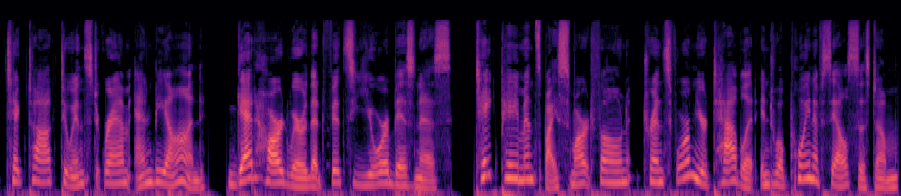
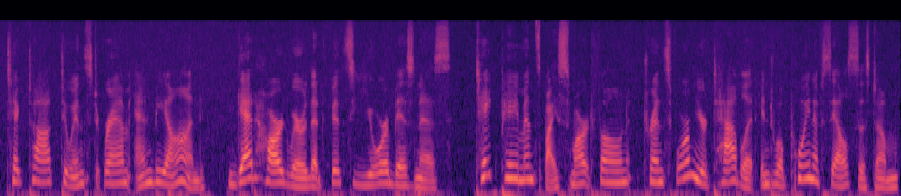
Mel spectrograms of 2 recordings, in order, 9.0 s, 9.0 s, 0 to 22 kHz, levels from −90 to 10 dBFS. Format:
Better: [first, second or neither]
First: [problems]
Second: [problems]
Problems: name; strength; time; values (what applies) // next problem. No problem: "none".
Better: first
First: none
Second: hiss; faint; throughout; 20 dB below the speech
